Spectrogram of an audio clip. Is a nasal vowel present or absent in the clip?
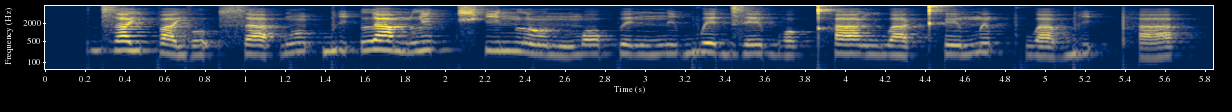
present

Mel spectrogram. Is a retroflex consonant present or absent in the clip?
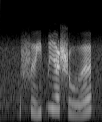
present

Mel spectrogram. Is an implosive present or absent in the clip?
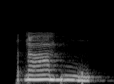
present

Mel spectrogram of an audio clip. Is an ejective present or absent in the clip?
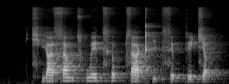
absent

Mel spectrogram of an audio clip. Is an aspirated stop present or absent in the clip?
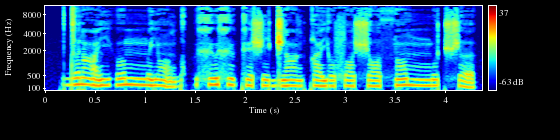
absent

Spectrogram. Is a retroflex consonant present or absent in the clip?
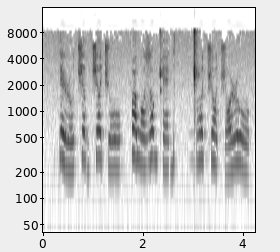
present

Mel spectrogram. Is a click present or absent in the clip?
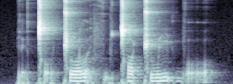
present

